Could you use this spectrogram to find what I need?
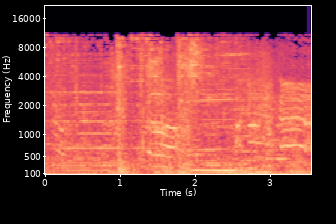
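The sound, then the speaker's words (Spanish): Heavy blows strike the frame that holds the cable pulleys: a few sharp, crashing impacts that stand out against a dense, loud, continuous wash of sound. “Arriba Dwalin golpea el armazón donde están las poleas que sujetan el cable.”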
